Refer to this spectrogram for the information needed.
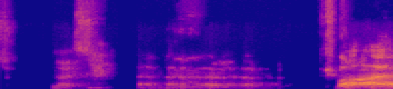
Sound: laughter

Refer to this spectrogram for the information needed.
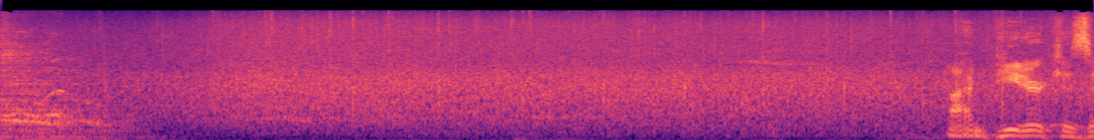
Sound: audience clapping

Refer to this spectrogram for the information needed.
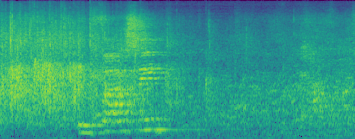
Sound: speaking in foreign language; clapping

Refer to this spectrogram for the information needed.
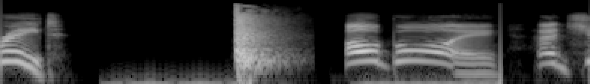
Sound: FX - Balloon Pop

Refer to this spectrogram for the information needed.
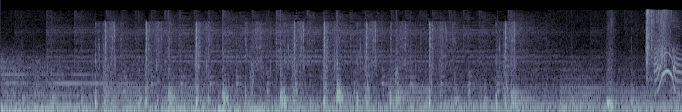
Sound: frantic stepping; sqeak

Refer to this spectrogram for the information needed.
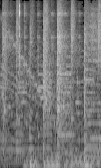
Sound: gentle upbeat music; mouse clicks

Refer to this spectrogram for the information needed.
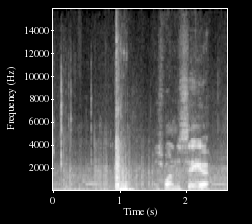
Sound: car door closes

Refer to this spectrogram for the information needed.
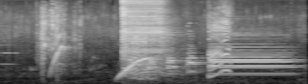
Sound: buzzer sounding

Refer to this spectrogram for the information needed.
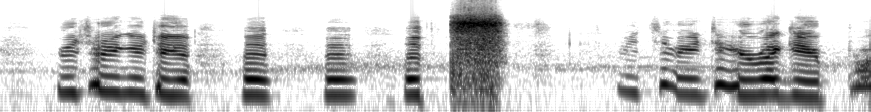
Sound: sneezes

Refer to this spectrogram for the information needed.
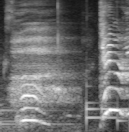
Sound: sigh of relief

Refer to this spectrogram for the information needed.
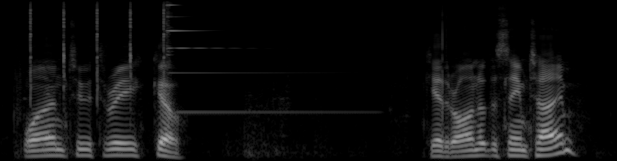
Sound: bell rings once

